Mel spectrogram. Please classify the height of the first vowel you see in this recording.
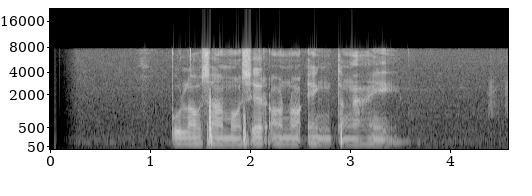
high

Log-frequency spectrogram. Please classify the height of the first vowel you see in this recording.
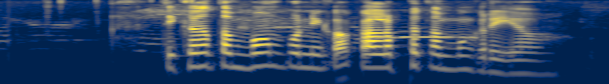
high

